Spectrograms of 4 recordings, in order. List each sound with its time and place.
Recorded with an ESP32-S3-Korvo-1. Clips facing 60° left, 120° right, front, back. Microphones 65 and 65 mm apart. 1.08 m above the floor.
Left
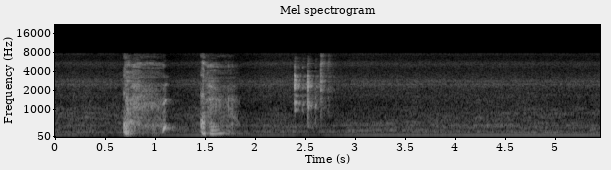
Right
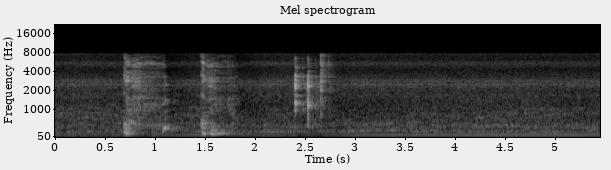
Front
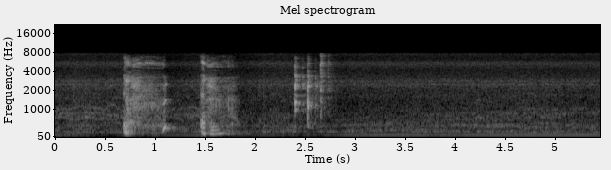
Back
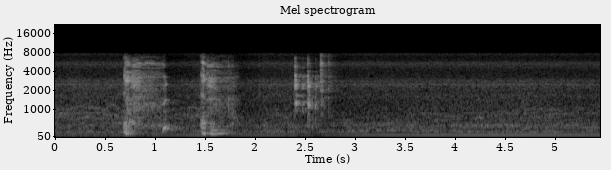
0.7 s a cough: 60° left, 0.9 m
2.4 s crushing: 40° right, 4 m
